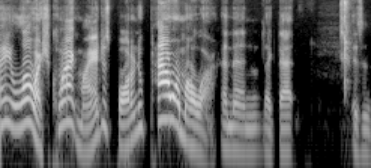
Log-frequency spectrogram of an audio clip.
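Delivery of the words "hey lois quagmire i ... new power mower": very high cartoon voice with wildly swinging pitch. Retelling how a comedian who plays Peter Griffin does the voice: Peter Griffin voice. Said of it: "then he does the voice".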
